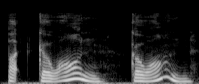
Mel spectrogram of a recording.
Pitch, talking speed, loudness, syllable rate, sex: 175 Hz, 150 wpm, -16 LUFS, 3.3 syllables/s, female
